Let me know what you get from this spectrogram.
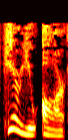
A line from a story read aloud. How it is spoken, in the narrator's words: Amy shouted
